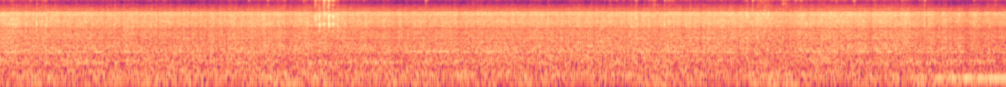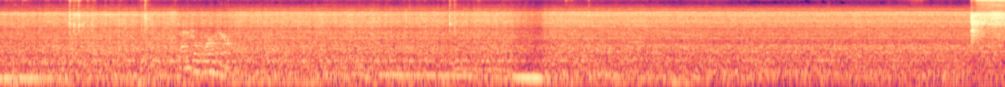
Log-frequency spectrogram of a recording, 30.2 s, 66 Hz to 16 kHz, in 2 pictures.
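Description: Interior of a 2020 Gillig BRT hybrid-electric city bus under way: a steady drivetrain hum and road noise with rattling from the cabin fittings. The low drone swells twice, a pitch glides as the bus changes speed a little past halfway, and there is a brief louder knock shortly after.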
